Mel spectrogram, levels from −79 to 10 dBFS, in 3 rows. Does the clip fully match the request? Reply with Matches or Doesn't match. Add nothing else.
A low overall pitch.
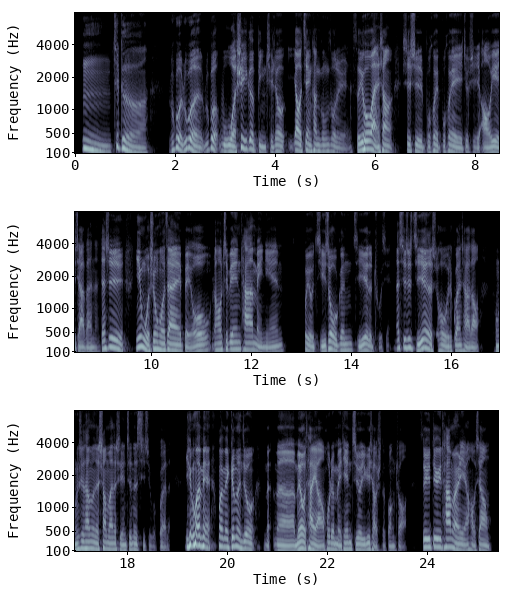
Matches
